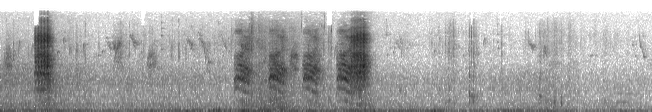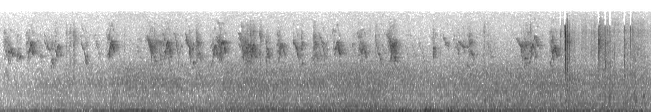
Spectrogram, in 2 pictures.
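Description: Carrion crow cawing: one loud caw about a second in, then a run of four caws about five seconds in. Small birds twitter faintly through the second half.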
